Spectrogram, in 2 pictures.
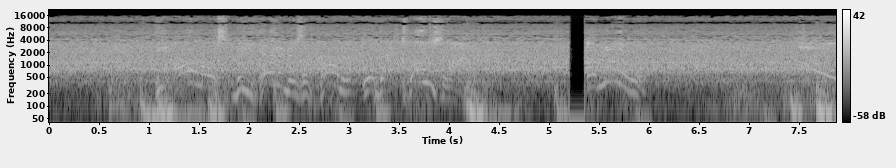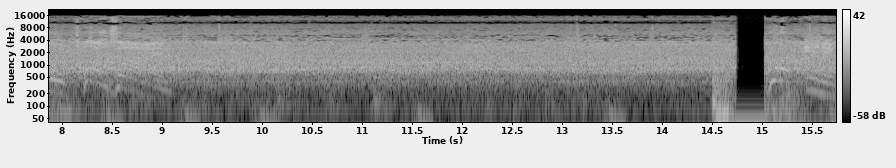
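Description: Heavy bodies slam onto a wrestling mat with loud, dull thuds.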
